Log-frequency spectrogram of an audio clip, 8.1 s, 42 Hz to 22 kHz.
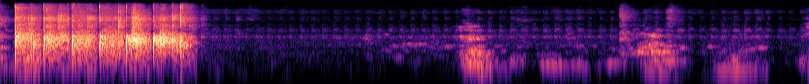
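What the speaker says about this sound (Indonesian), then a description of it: "Tepuk tangan dulu buat 4 narasumber." An audience claps for four speakers at a primary-school learning talk show in Majalengka, a loud burst of applause for about two seconds that cuts off into near silence with scattered quiet voices.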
